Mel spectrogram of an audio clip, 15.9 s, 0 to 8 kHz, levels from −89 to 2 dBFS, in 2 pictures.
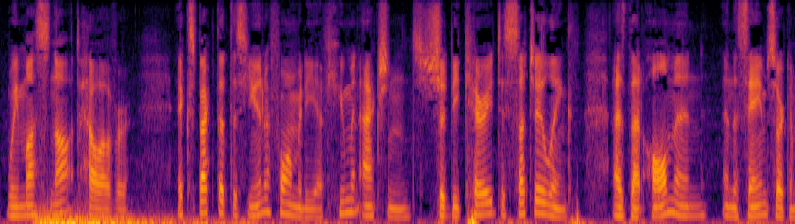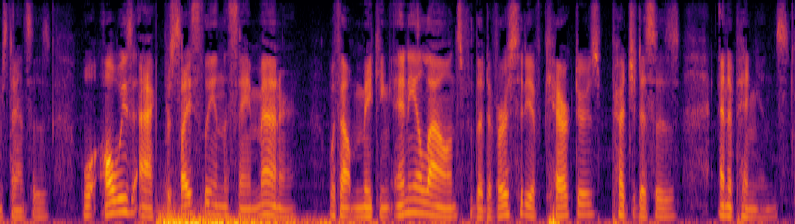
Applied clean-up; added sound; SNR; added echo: none; Boom; -1 dB; none.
